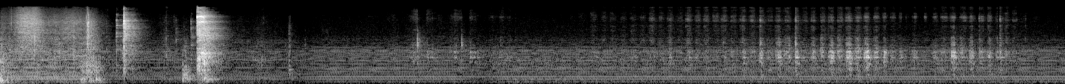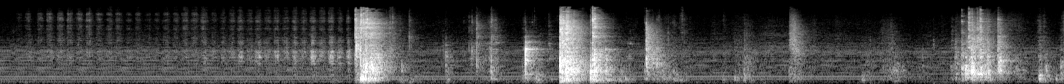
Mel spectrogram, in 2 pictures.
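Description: Wooden workpieces and tools handled on a workbench: a few sharp knocks at the start and a cluster of knocks and clatters near the end. In between is a quiet stretch with a steady low hum and a faint scratching of a pencil marking wood.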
